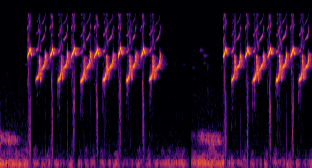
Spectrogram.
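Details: Vigorous song of a cinereous tit (gelatik batu), meant to coach cage birds into singing: rhythmic high-low two-note phrases repeated about twice a second, broken by a short quiet gap with low hum before the phrases resume.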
